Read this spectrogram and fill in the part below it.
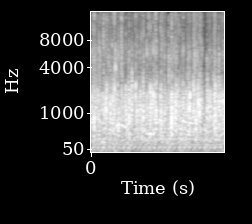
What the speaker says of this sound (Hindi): जोरदार तालियां बजाओ खुद के लिए।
